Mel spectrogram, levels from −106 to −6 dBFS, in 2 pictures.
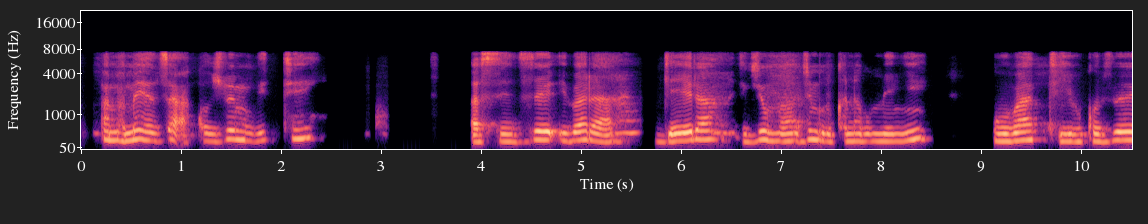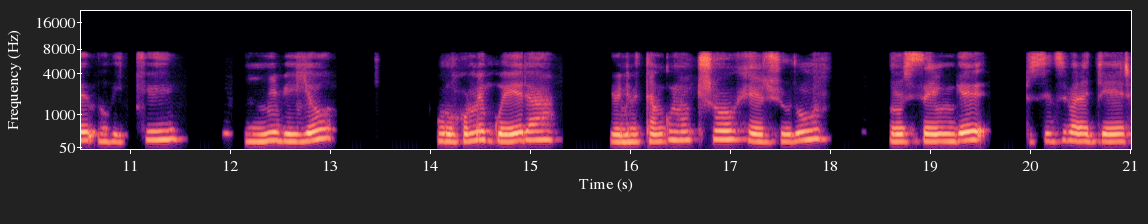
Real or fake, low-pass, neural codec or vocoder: fake; 7.2 kHz; autoencoder, 48 kHz, 32 numbers a frame, DAC-VAE, trained on Japanese speech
